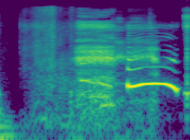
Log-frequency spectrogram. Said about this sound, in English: Oh, I unzipped my hoodie. Could y'all hear that? It sounded like a toot.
